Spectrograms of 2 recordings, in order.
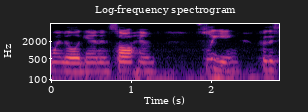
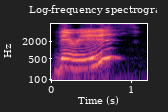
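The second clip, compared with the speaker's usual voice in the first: growl; 4 semitones higher, 17 dB louder than usual. Acted. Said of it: "Harvey growled at this".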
